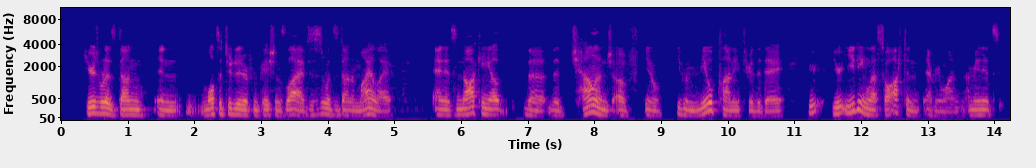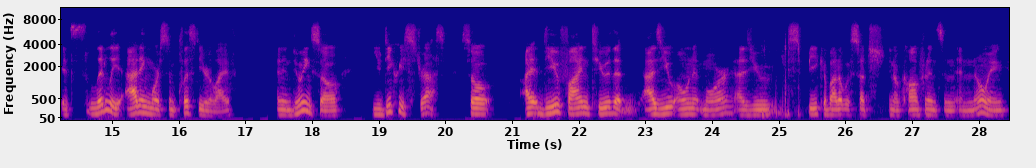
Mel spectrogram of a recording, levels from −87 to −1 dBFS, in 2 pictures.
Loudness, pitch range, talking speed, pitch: -40 LUFS, 105-135 Hz, 175 wpm, 115 Hz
